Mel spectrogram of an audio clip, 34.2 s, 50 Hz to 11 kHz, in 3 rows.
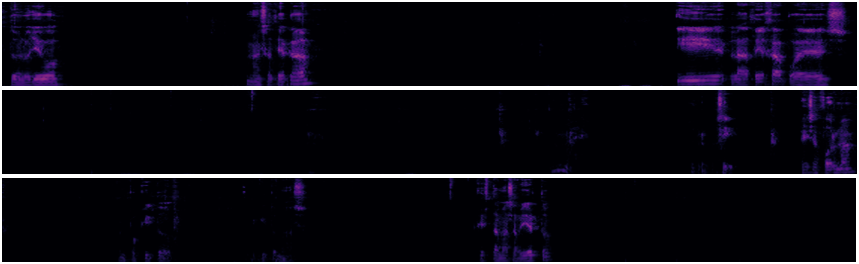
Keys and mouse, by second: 0.0 click, 0.2-1.2 middle drag, 1.2 right click, 2.4 ctrl+right click, 2.8 g, 3.8 click, 4.0-5.3 middle drag, 4.6 g, 5.3 click, 5.4-10.7 middle drag, 10.7 right click, 11.9 g, 12.7 click, 12.9 right click, 13.0 g, 13.7 click, 14.1 g, 14.6 click, 14.7-18.6 middle drag, 18.3 a, 18.7-20.8 ctrl+middle drag, 20.8 shift+Tab, 21.1-24.3 middle drag, 24.3 right click, 25.0 shift+Tab, 25.1-26.3 middle drag, 25.7 g, 26.3 click, 26.5 right click, 26.7 right click, 26.7 g, 27.2 click, 27.5 right click, 27.6 g, 28.4 click, 28.8-31.3 middle drag, 30.6 g, 31.3 click, 31.5 g, 31.9 click, 32.3 g, 32.7 click, 32.9 middle click, 33.8 g.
